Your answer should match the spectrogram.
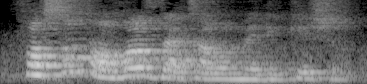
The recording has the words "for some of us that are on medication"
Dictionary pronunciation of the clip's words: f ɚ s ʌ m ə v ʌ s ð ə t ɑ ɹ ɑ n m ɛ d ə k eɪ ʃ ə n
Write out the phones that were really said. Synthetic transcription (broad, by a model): f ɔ s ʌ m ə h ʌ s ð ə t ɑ w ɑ m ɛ d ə k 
